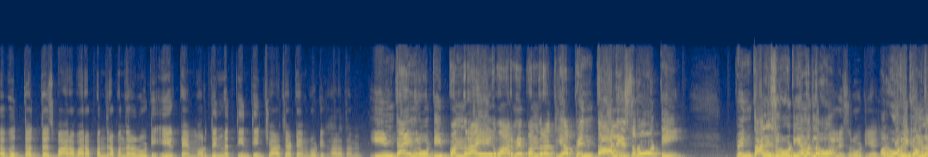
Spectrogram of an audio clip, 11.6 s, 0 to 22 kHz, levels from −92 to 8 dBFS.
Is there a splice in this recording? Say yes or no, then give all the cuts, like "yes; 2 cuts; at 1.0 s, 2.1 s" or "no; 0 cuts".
yes; 1 cut; at 4.6 s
